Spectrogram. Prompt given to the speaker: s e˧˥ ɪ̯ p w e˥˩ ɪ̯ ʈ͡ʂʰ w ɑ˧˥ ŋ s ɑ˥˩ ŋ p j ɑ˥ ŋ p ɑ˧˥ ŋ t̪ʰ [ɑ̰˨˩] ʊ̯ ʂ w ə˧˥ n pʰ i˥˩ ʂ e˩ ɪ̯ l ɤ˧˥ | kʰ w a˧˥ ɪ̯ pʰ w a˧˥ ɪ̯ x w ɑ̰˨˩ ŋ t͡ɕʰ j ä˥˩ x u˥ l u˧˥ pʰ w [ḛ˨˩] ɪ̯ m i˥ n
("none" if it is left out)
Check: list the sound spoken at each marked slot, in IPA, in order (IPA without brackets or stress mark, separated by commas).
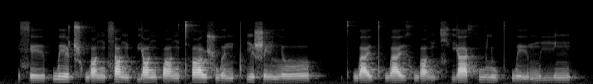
ɑ˥, ḛ˨˩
